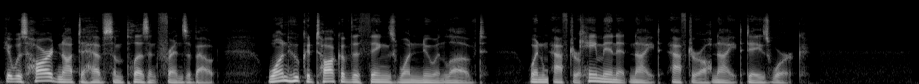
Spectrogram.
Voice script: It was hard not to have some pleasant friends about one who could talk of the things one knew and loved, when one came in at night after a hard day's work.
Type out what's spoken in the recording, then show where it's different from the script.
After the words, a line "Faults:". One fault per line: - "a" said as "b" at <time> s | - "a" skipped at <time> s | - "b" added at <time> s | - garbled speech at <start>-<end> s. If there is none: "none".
It was hard not to have some pleasant friends about one who could talk of the things one knew and loved, when after came in at night after a night day's work.
Faults:
- "one" said as "after" at 5.5 s
- "hard" said as "night" at 7.1 s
